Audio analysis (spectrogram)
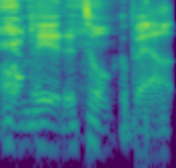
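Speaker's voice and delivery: put-on Australian accent. Imitating a co-host for the listeners: imitating Andy's Australian accent. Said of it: "the Australian accent".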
